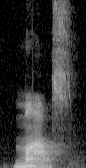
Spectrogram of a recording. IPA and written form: maʊs (mouse)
